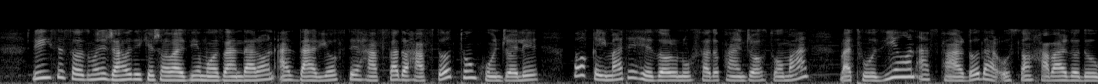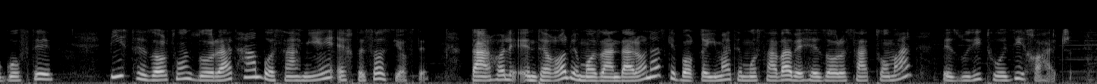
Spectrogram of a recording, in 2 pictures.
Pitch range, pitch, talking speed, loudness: 185-245 Hz, 200 Hz, 140 wpm, -23 LUFS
